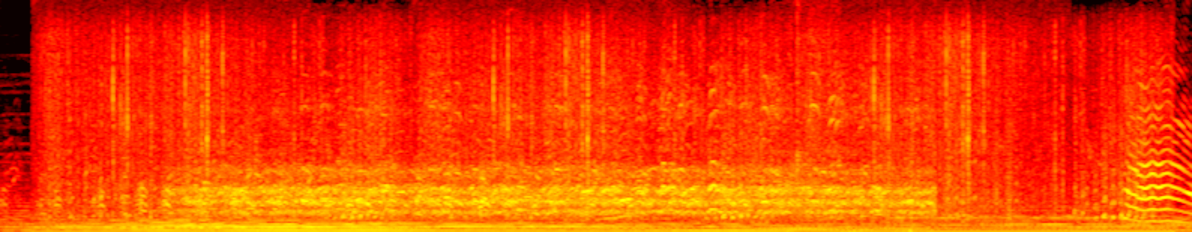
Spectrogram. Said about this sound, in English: Help! Help! Cried the geese. We are caught in the hunter's net. Oh, what shall we do?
